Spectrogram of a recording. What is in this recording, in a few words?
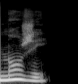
"manger", french; flashcards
